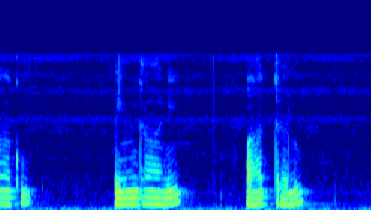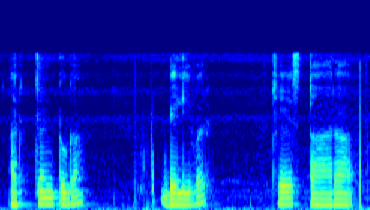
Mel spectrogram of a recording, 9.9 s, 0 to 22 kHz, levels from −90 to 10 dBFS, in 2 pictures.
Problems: constant background noise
